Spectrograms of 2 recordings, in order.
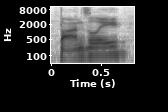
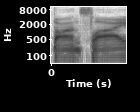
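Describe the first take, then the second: First: The last syllable sounds like lee. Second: The last syllable sounds like the word sly. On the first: The speaker calls it wrong. "not bonsley" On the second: The speaker calls it right. "bonsly is pronounced bonsly ... because it's supposed to be a sly bonsai"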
